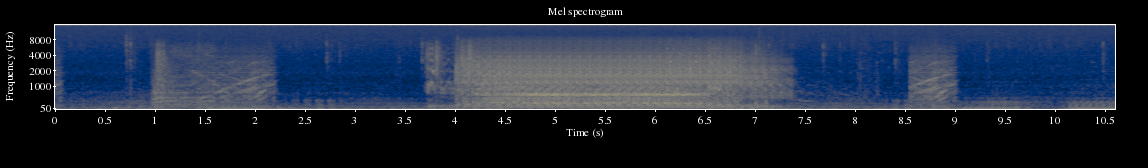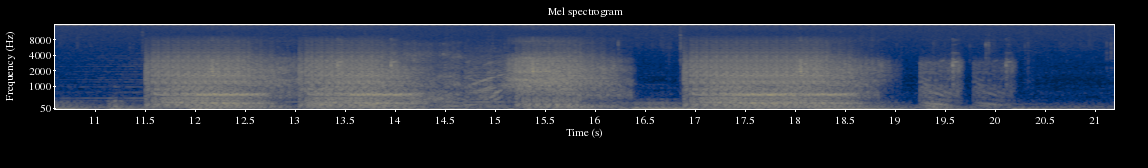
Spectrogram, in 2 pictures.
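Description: Game gunfire booms in short bursts.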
